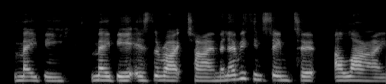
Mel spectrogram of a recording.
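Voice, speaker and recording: Speaking at a moderate pace with an English Midlands accent, a woman uses a medium-pitched voice and fairly even intonation in a dry, close sound with no echo. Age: 50s. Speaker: retired nurse, dog owner. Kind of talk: interview testimony.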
